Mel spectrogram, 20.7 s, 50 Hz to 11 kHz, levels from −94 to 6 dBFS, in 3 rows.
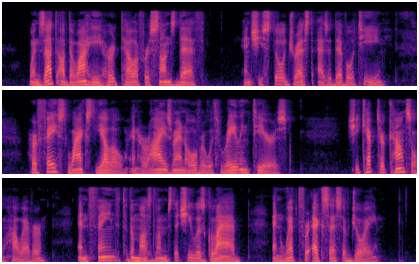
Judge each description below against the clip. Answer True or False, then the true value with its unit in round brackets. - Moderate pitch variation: True (3.1 semitones)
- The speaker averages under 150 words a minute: True (140 wpm)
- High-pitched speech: False (100 Hz)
